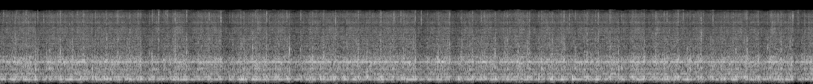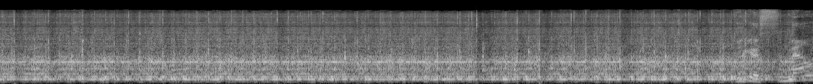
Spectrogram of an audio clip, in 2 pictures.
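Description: An electric mixer whips shea butter into a soufflé with a loud, steady, high-pitched motor whine that runs without a break, close by.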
